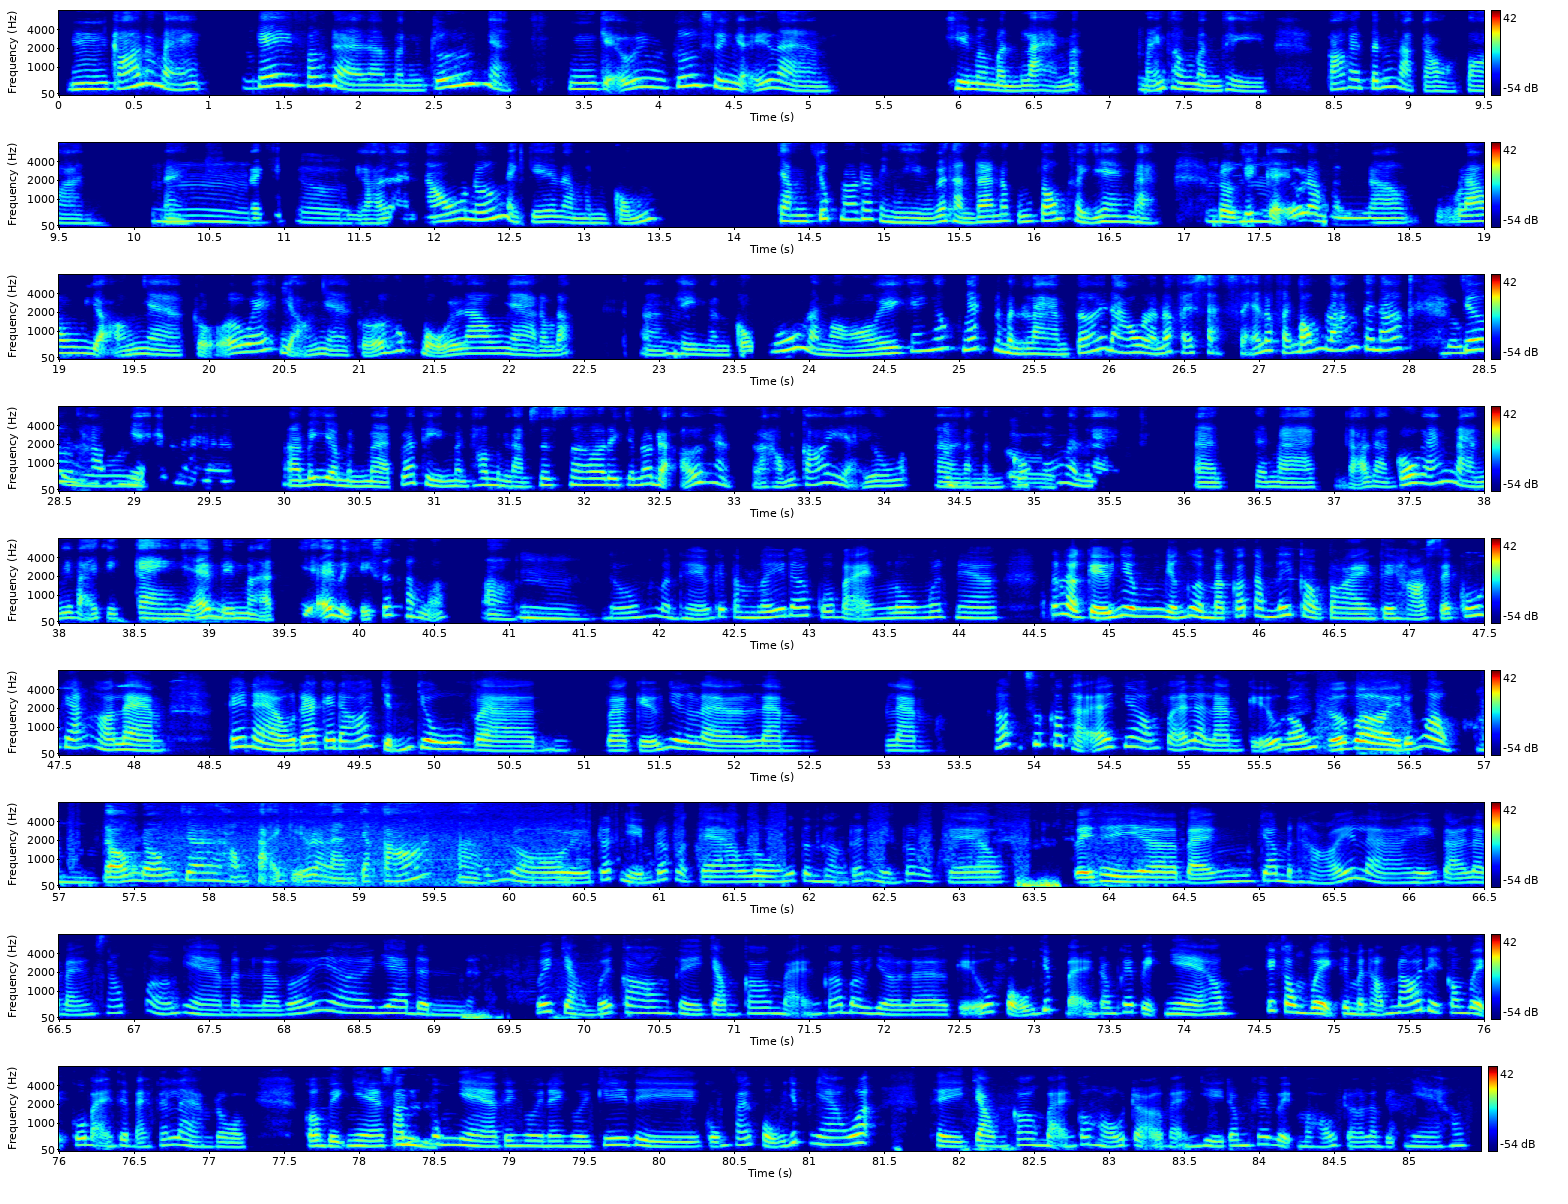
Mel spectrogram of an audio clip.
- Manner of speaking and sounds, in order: distorted speech; other background noise; tapping; static; chuckle; unintelligible speech
- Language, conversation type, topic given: Vietnamese, advice, Làm sao tôi có thể cân bằng giữa nghỉ ngơi và trách nhiệm vào cuối tuần một cách hiệu quả?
